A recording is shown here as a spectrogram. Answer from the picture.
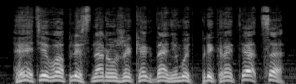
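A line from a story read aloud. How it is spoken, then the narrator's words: Barked. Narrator (Russian): рявкнул он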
